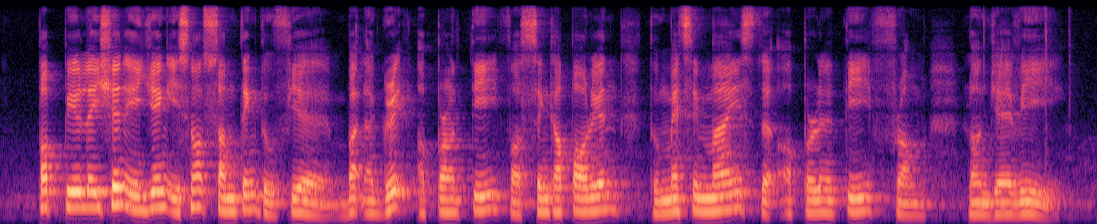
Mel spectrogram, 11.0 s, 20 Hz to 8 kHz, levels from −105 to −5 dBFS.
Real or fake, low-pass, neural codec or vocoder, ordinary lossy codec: real; 7.2 kHz; none; none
